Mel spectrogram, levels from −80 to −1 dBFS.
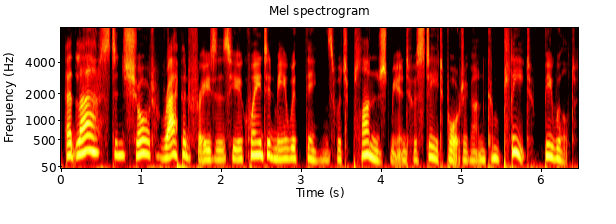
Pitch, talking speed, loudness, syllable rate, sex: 180 Hz, 195 wpm, -21 LUFS, 5.6 syllables/s, female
